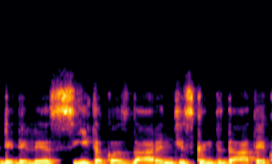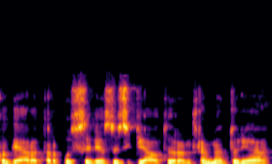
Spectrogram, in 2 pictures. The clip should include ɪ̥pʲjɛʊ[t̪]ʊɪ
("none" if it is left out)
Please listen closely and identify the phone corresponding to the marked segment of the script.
t̪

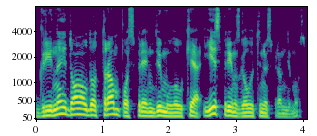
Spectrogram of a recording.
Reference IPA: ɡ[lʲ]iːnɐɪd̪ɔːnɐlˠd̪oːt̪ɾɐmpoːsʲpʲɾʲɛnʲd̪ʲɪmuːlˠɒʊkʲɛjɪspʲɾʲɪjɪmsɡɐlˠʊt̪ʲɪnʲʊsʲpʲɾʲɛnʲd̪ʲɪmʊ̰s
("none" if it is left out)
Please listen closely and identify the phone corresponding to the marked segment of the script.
ɾʲ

